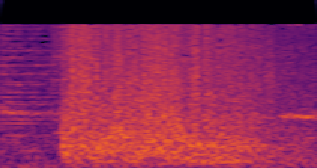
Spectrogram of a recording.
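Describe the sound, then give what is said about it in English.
A fighter cockpit hull cracks open and the ejection seat blasts free: a sudden loud explosive boom that swells into a sustained, rumbling roar lasting to the end. “He punched a button on the control panel that cracked open the right side of the cockpit, splitting the hull and blasting free the tacked-on passenger seat.”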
